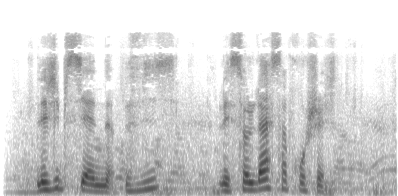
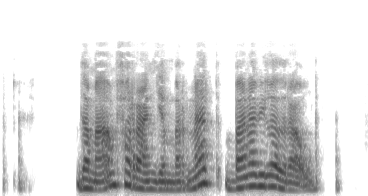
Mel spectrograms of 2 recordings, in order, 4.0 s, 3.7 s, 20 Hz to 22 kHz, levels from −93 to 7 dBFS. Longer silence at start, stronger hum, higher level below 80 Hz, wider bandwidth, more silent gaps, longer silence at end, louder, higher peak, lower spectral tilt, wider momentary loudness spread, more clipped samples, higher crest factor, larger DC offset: about the same, 0.2 s vs 0.2 s; neither; first, -58 dBFS vs -76 dBFS; first, 11.5 kHz vs 7.6 kHz; neither; second, 0 s vs 0.3 s; second, -29 LUFS vs -23 LUFS; about the same, -10 dBFS vs -8 dBFS; second, -5.5 dB/octave vs -7 dB/octave; first, 21 LU vs 7 LU; neither; about the same, 20 dB vs 16 dB; neither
